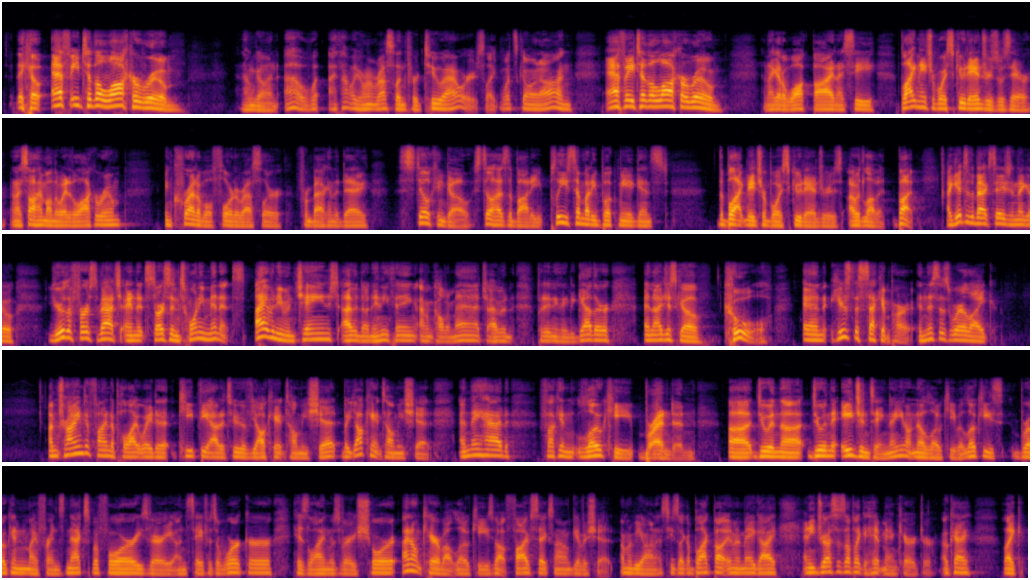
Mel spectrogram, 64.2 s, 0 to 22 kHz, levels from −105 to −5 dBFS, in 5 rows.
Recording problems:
high frequencies cut off; noticeable; nothing above 8 kHz

